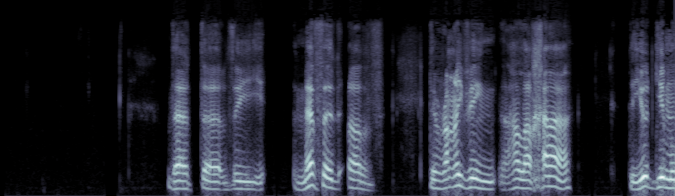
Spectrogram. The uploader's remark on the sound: LIVE via Zoom in Jerusalem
